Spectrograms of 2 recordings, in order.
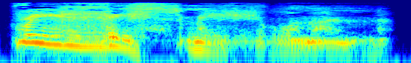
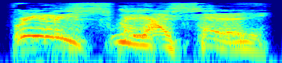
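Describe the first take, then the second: First: Slow, soft werewolf snarl, sinking low. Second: High, forceful rasped werewolf demand. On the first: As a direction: drag it out through bared teeth. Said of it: "He bared his pointed teeth". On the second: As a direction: rasp it out urgently. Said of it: "rasped Greyback". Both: A narrator's reading.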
